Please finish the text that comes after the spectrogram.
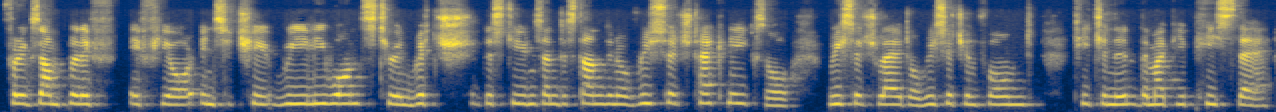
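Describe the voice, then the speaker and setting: A woman's voice: fairly high pitch, little pitch movement, brisk, few pauses, darkish tone. A woman speaking in a webinar, explaining with enthusiasm and frequent restarts and repeated words. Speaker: guest speaker. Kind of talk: webinar talk.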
